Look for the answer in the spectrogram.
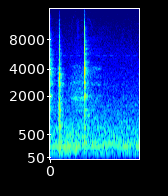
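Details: Swiss K31 receiver, cleaned, inspected and lubed, dry-assembled without firing pin, cocking stem, mainspring, magazine release or bolt release: three crisp metallic clicks as the bolt cycles, free of grit or drag. A smooth, healthy action.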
